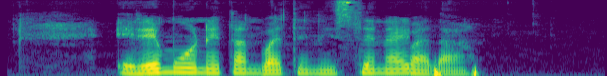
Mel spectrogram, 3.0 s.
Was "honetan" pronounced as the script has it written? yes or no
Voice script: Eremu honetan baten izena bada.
yes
